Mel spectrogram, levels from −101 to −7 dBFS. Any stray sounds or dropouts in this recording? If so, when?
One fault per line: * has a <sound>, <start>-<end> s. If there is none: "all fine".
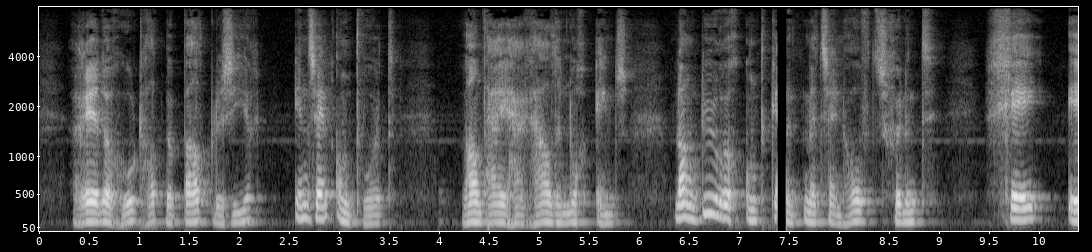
* has a dropout, 7.4-7.5 s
